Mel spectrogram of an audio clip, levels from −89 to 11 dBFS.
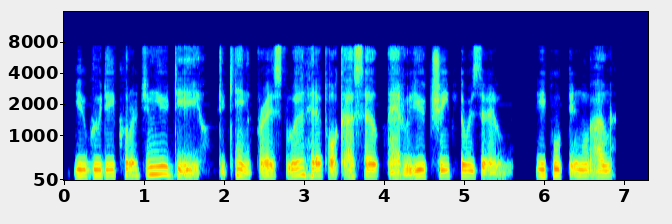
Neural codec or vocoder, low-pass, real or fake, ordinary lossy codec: codec, 16 kHz, 0.5 kbps, FunCodec, trained on LibriTTS, 25 frames a second; 7.2 kHz; fake; none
